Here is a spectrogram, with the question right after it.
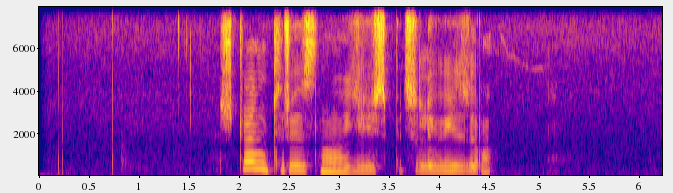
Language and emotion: Russian, sad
